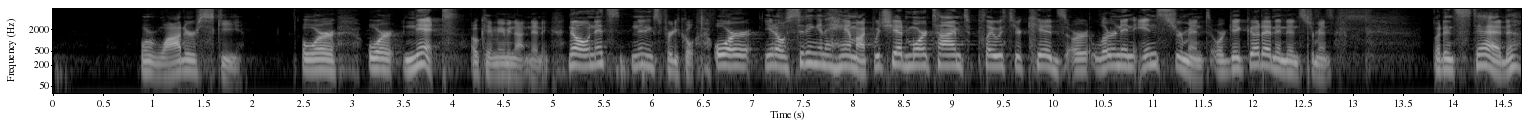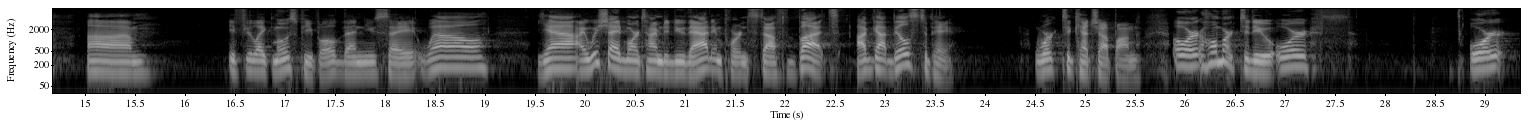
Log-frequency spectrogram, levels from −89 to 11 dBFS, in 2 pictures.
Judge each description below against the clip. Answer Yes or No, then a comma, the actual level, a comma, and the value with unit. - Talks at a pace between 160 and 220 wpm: Yes, average, 170 wpm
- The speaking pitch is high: No, medium, 155 Hz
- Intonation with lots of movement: Yes, wide, 6.7 semitones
